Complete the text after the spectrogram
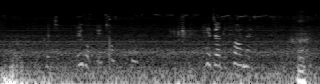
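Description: A woman talks nearby outdoors.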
